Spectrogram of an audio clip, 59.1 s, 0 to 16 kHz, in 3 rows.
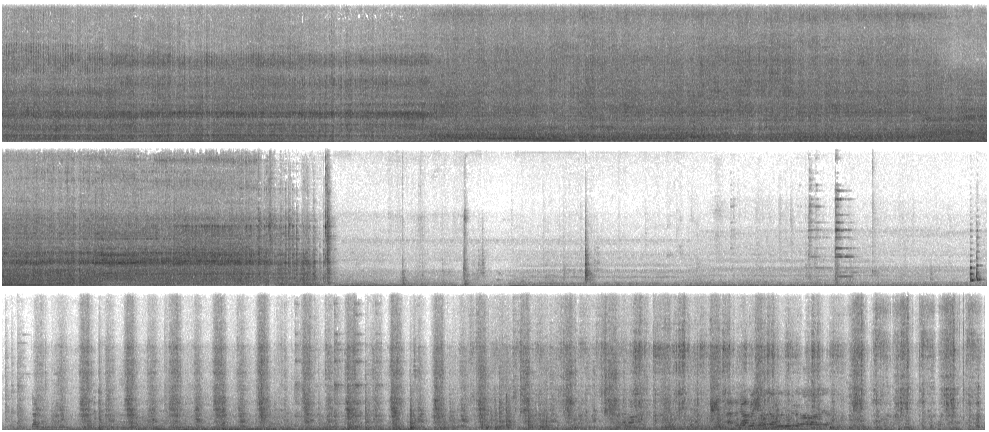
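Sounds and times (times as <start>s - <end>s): wood lathe humming: 0.0s - 26.1s, 40.2s - 45.6s, 48.0s - 59.0s
wood being scraped by hand: 0.3s - 25.9s, 40.0s - 59.0s.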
